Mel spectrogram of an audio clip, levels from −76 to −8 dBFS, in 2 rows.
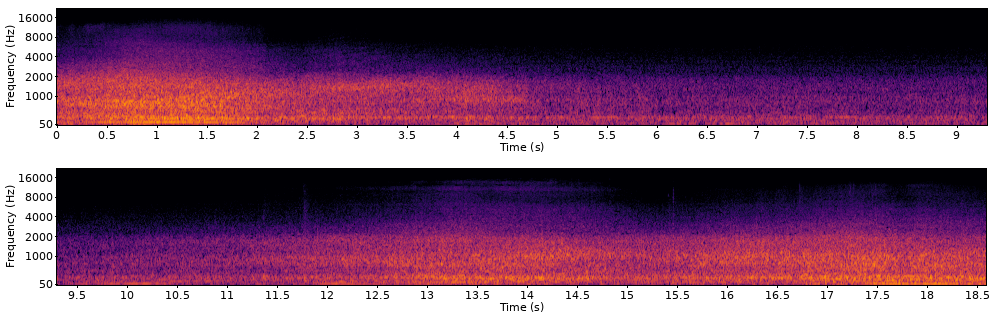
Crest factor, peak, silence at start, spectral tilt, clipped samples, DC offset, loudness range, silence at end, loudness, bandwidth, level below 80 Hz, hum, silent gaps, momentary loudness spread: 20 dB; -10 dBFS; 0 s; -6 dB/octave; under 0.1%; under 0.1%; 15 LU; 0 s; -28 LUFS; 16 kHz; -42 dBFS; none; none; 17 LU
